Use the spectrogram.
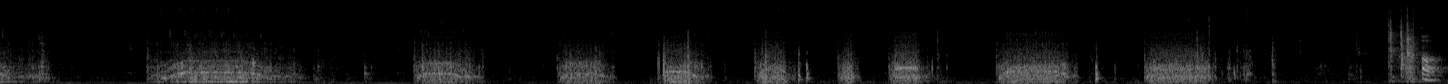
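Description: A sewing machine sews a seam on a pair of shorts, backstitching at the start. It comes in quiet, repeated bursts of rapid stitching separated by short pauses.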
